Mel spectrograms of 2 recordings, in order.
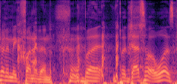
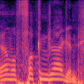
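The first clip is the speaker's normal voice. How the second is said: higher-pitched imitated British accent; deadpan dragon with a put-on British accent; 7 semitones higher than usual. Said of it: "a British accent".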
